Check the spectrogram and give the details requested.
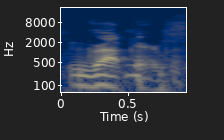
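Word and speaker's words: Graupner: in the days, so I learned the pronunciation. It's Gropner.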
